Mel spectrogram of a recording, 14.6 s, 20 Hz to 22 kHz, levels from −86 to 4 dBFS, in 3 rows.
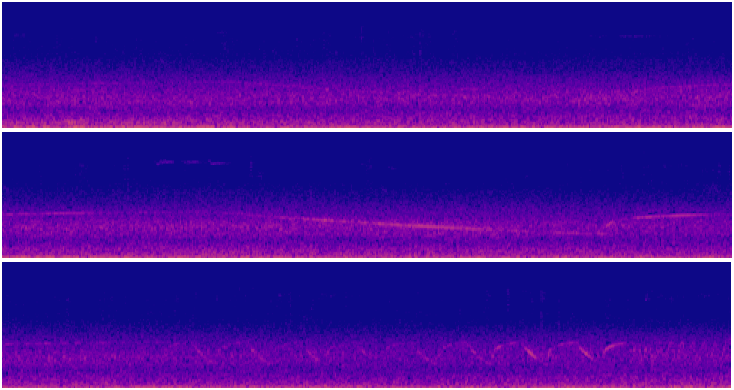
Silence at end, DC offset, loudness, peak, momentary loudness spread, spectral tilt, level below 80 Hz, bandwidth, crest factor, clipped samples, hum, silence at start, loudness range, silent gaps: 0 s; under 0.1%; -49 LUFS; -30 dBFS; 5 LU; -6.5 dB/octave; -46 dBFS; 13.5 kHz; 14 dB; under 0.1%; none; 0 s; 3 LU; none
